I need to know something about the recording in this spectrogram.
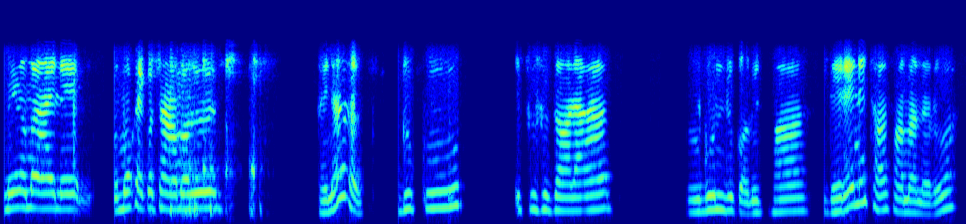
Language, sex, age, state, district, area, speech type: Nepali, female, 45-60, West Bengal, Jalpaiguri, rural, conversation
